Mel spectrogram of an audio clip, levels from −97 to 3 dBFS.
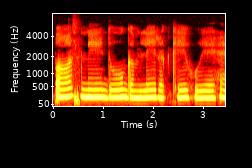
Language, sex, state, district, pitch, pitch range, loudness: Hindi, female, Uttar Pradesh, Saharanpur, 195 Hz, 190-205 Hz, -14 LUFS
